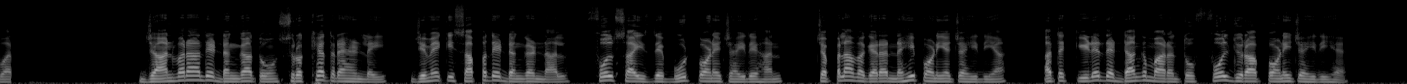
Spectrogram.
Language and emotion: Punjabi, neutral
